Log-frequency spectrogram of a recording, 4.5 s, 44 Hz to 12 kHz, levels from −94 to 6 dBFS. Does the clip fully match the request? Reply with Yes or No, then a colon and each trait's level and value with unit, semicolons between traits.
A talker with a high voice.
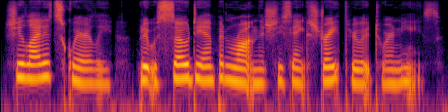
Yes: high, 210 Hz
